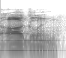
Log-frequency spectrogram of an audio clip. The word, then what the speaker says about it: ogling: It's not ogling. Are you sure? Yes. It's only one O.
